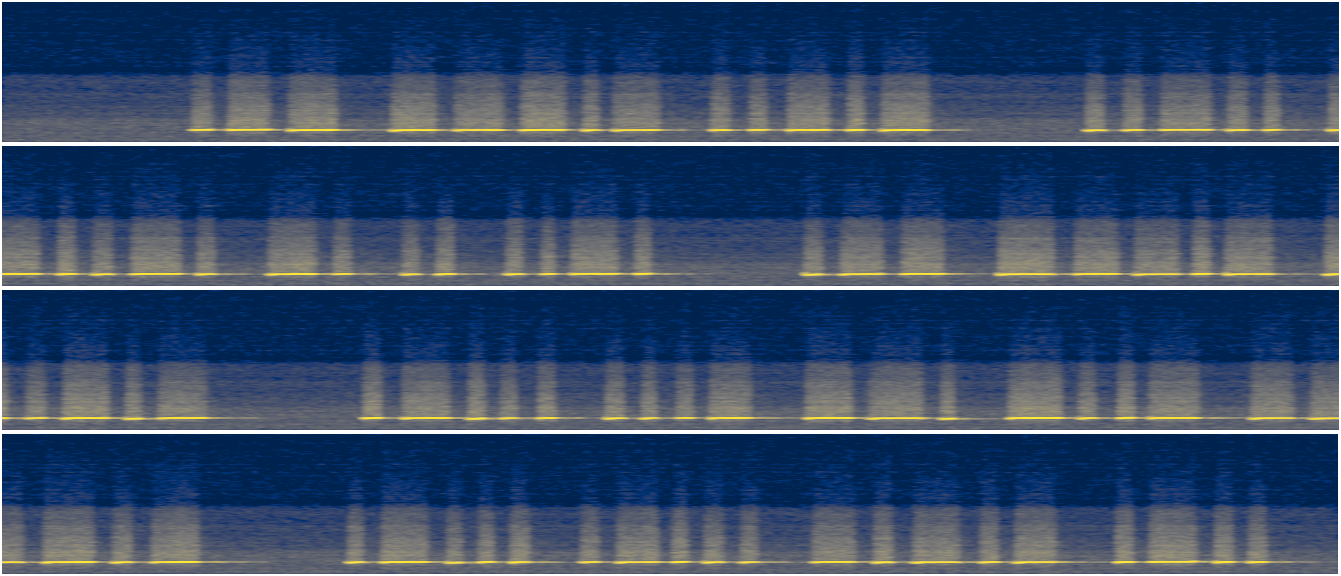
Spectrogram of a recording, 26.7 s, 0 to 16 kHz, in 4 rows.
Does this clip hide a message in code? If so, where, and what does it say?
Yes: Morse code (Japanese Wabun code) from 0.9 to 26.4 s, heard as a whistle, hand-sent with a straight key, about 14 wpm, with room echo. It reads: ヤスミ トモダチ ヤスミ オクリマス オオサカ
